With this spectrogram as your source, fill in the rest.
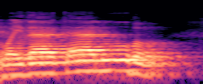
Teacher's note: جو کاف سے آیا، کالوہم، کا الف مدہ، لو واو مدہ، اور ہم ضمیر ہے، میم ساکن پہ اظہار شفوی ہے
